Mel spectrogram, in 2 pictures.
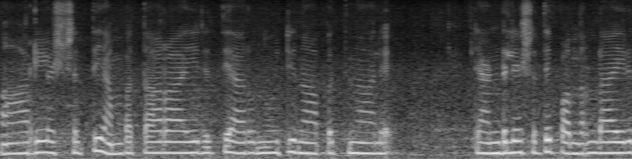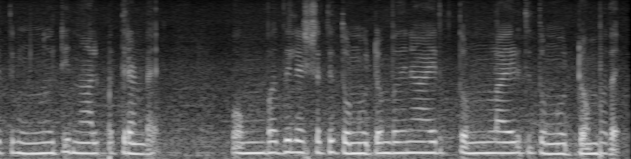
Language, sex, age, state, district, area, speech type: Malayalam, female, 45-60, Kerala, Kottayam, rural, spontaneous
